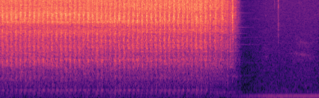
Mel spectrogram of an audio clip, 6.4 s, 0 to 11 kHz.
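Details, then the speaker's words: ASR33 Teletype printer during restoration, motor at 90 volts, low speed, now drawing about one amp versus over seven amps unloaded before; fast even mechanical clatter three to four beats a second, not overheating: running normally. "well it seems to work it's got the power to drive the machine it's not getting hot straight away before 20 seconds and it would have been smoking so it's now drawing just around an amp"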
